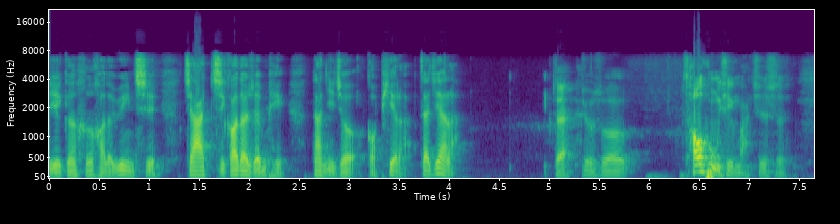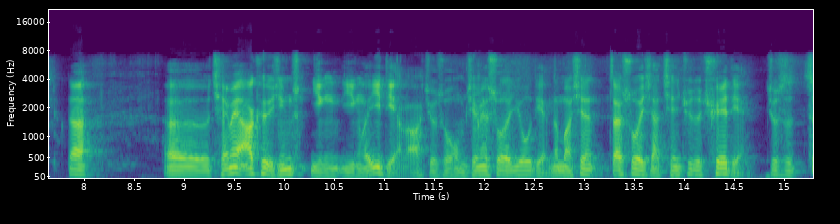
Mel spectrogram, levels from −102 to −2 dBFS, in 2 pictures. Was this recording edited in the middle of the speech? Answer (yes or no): yes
